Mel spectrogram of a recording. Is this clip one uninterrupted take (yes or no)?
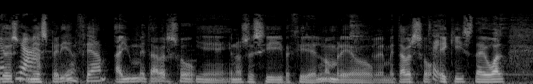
no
